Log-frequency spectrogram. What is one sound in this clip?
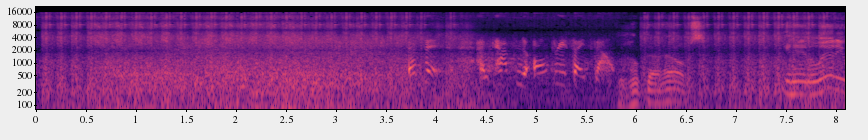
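Gunfire and explosions bang in quick bursts.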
